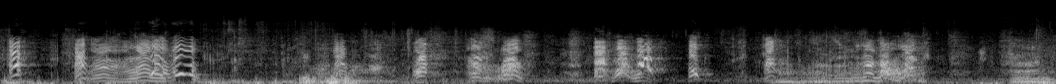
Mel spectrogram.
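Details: Siberian Huskies of one household, adults with pups, fighting indoors; wavering, harmonic yowls and moans at the start, then short broken growly grumbles, with a person talking over them throughout.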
